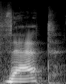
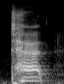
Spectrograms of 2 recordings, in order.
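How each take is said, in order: First: The word begins with an exaggerated th sound. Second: The word begins with a hard t sound. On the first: The speaker calls it right. "just imitate what I'm doing" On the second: The speaker calls it wrong. "it's not"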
